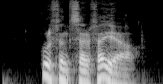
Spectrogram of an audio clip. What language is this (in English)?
Kabyle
